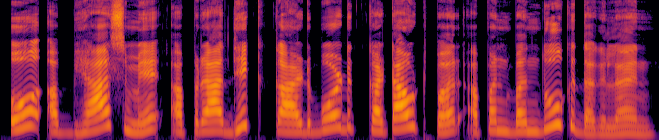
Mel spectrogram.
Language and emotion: Maithili, neutral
